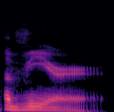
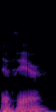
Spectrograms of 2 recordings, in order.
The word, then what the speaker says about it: Avir: A veer. What is it? A veer. A veer. A veer. Spell it.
